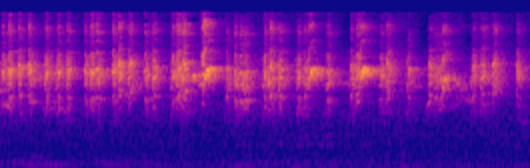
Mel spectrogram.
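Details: Red-whiskered bulbul singing in the style called "ro kích bổi": dense runs of bright, chattering notes, short phrases packed closely together with barely a pause, a few sharper whistled accents standing out.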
